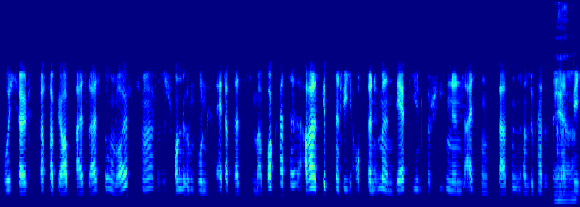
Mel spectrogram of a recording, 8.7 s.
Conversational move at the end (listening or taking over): listening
